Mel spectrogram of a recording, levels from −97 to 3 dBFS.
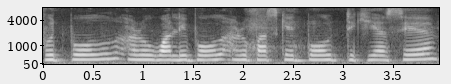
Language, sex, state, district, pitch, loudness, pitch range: Nagamese, female, Nagaland, Kohima, 245 Hz, -16 LUFS, 240-255 Hz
